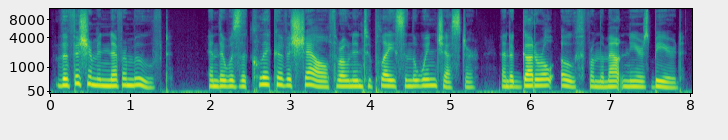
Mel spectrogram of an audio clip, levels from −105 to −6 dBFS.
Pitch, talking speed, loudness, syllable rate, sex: 200 Hz, 195 wpm, -17 LUFS, 5.5 syllables/s, female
